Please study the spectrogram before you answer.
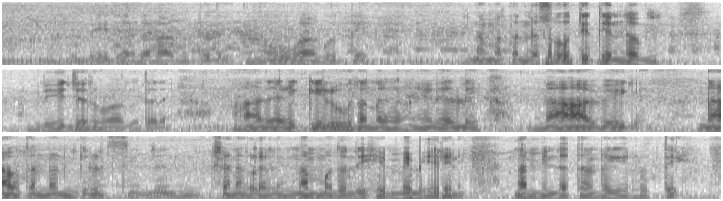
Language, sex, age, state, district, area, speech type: Kannada, male, 18-30, Karnataka, Dakshina Kannada, rural, spontaneous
